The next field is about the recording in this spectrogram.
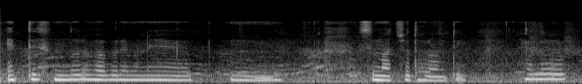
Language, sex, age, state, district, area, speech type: Odia, female, 18-30, Odisha, Malkangiri, urban, spontaneous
